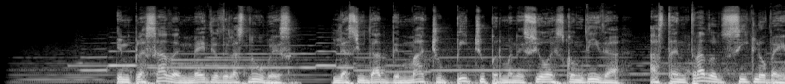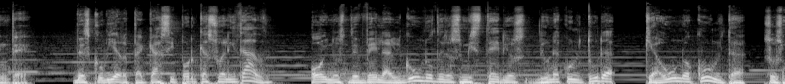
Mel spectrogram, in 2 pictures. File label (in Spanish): documentales; demo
